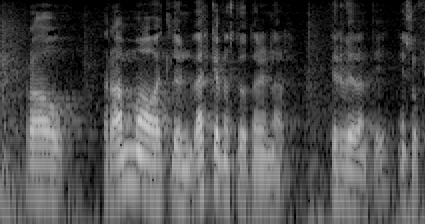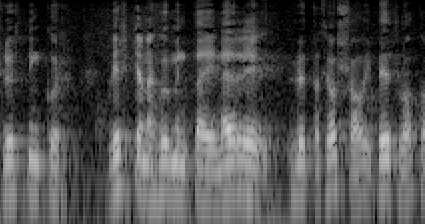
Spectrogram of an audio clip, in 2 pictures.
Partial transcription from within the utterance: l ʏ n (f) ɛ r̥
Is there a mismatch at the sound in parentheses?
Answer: yes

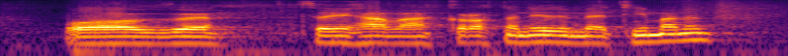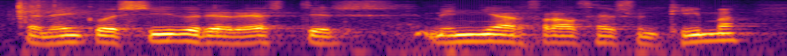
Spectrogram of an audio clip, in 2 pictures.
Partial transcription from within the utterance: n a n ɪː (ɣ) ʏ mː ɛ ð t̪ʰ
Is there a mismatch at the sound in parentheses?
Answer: yes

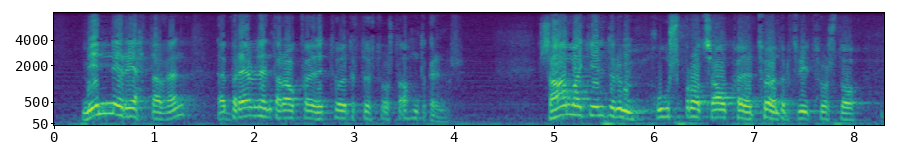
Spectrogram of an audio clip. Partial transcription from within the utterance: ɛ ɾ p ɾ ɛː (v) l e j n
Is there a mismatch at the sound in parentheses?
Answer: no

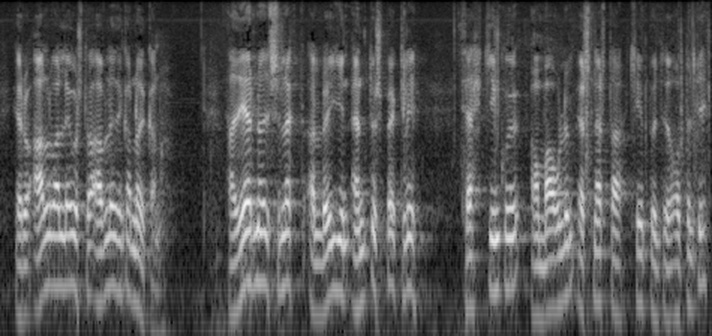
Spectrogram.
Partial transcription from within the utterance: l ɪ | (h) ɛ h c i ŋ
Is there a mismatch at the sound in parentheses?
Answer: yes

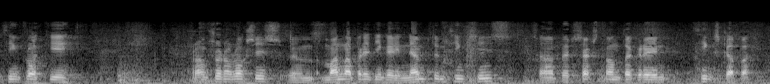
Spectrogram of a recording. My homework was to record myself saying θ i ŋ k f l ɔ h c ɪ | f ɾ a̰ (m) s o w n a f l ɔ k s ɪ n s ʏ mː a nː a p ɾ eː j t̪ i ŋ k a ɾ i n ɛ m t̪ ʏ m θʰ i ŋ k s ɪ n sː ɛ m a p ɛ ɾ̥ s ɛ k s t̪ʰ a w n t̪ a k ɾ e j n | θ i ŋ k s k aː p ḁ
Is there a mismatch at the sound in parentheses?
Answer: no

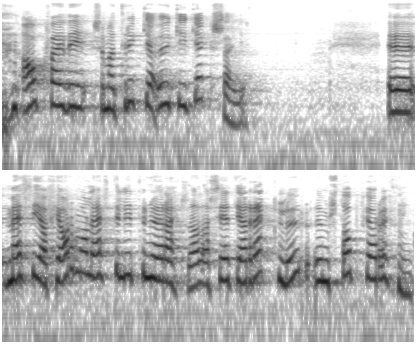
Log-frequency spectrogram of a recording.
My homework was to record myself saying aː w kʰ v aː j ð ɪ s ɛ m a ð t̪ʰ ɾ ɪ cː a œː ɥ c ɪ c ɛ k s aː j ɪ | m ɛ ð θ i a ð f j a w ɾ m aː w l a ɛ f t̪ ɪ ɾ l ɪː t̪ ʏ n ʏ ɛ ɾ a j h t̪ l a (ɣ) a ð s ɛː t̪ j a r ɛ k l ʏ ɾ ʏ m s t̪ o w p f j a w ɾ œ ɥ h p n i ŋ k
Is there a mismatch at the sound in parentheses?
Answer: yes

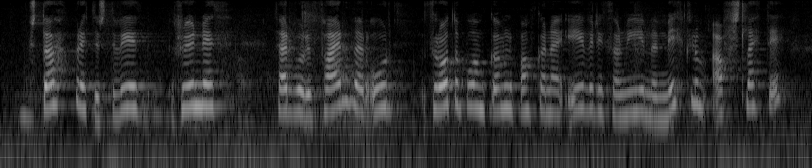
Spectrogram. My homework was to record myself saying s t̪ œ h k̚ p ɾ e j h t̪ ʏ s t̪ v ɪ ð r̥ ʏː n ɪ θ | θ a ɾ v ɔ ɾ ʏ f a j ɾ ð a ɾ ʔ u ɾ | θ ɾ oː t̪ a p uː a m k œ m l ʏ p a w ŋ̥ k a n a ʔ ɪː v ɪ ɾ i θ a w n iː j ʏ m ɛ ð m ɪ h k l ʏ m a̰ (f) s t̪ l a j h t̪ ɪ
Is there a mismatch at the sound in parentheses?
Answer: no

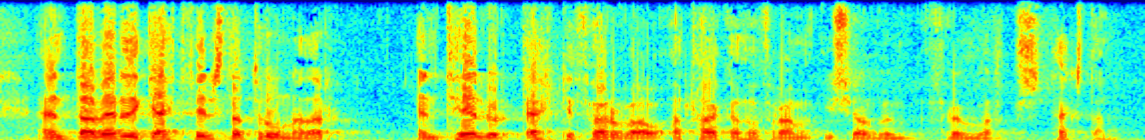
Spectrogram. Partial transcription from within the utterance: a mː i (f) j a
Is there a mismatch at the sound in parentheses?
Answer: yes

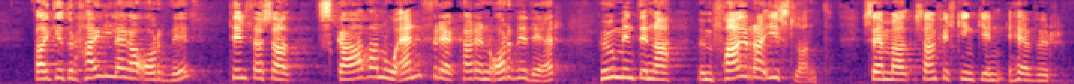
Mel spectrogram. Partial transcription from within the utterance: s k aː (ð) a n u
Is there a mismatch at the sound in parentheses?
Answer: no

